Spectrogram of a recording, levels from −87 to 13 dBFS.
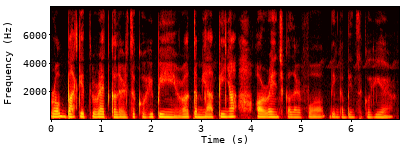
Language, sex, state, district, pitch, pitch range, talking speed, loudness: Rengma, female, Nagaland, Kohima, 180 Hz, 170-190 Hz, 165 wpm, -24 LUFS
